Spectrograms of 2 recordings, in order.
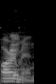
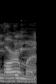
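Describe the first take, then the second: First: The last syllable sounds like 'men'. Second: The last syllable sounds like 'mine'. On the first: The speaker calls it right. "when you say it in a feminine way, it's Carmen" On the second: The speaker calls it wrong. "it's not Carmine"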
